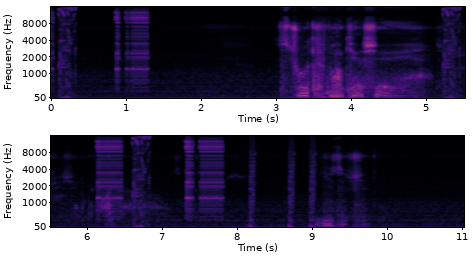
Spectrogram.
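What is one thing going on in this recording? Short electronic menu beeps and clicks sound now and then.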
